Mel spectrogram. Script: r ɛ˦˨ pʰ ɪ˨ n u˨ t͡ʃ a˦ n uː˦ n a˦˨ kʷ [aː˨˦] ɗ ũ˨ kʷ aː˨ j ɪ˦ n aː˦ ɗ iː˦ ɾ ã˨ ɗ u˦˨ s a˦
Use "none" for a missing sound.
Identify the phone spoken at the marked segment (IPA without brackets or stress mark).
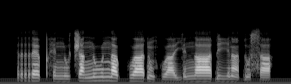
aː˦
